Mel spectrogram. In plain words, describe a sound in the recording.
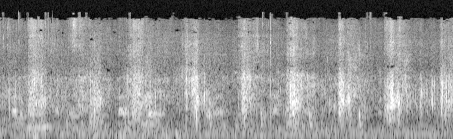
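Footsteps crunch steadily on gravel outdoors.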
